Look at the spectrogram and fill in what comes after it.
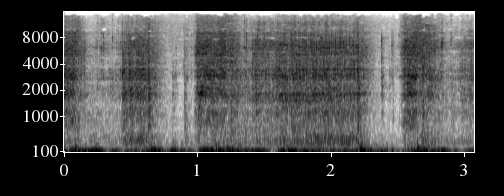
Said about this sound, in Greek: Έχω και ένα τηλέφωνο με ρόδα εδώ πέρα.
